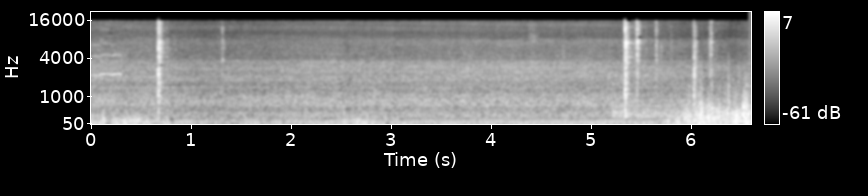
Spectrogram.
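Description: Steady low rumble of ambient noise on a cruise ship's open deck, with a sharp click about a second in and a few more clicks near the end.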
